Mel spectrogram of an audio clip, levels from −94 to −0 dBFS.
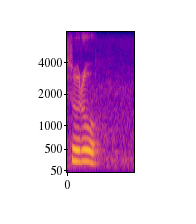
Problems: none marked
